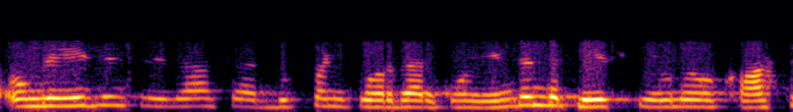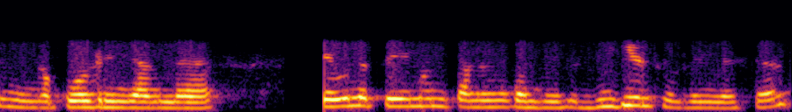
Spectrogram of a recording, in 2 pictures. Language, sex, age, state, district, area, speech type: Tamil, female, 30-45, Tamil Nadu, Viluppuram, rural, conversation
